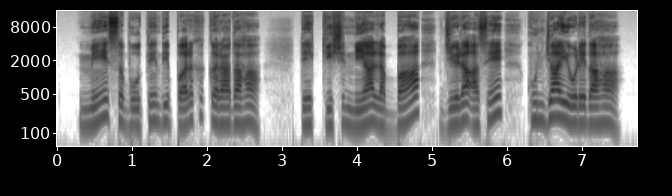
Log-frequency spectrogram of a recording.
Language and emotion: Dogri, surprised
